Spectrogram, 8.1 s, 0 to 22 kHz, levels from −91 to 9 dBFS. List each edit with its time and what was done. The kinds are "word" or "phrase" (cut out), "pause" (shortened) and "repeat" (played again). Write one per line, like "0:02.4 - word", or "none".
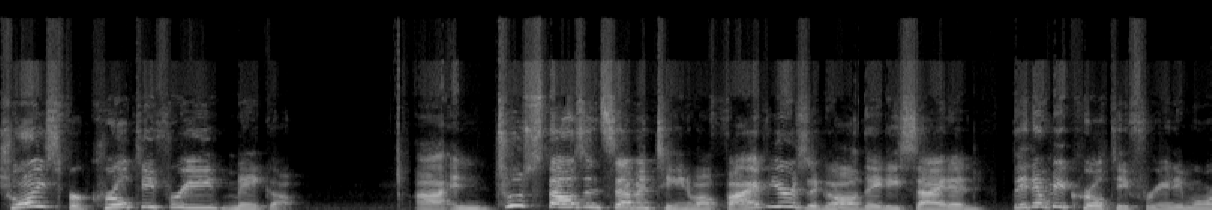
0:02.7 - pause
0:06.6 - pause
0:07.0 - word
